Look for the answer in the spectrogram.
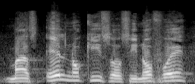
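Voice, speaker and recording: A man reading a scripture passage aloud in a steady, formal way. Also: fairly high pitch, measured pace. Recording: long hall reverb.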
